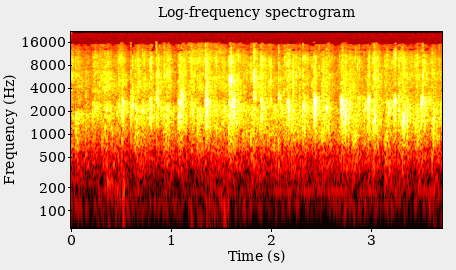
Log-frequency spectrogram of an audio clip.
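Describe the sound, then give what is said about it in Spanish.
An audience applauds the Lord together, a dense, steady patter of many hands clapping that holds at an even level for a few seconds with no one speaking. “¿Cuántos le dan un aplauso al Señor por eso?”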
